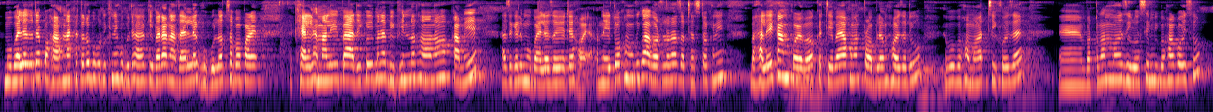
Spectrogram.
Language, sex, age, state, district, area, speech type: Assamese, female, 30-45, Assam, Jorhat, urban, spontaneous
